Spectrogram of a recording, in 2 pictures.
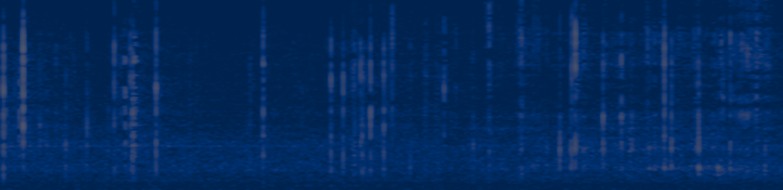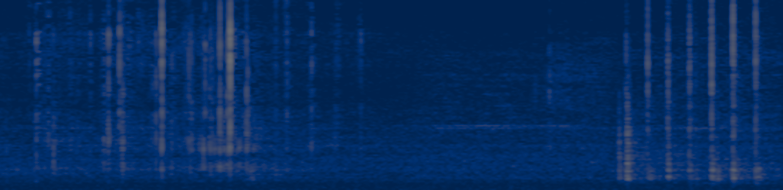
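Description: Faint crinkling of a foil packet being squeezed and shaken as dry salts are poured through a plastic funnel into a plastic centrifuge tube, with scattered light clicks. A quick run of sharp plastic clicks comes near the end.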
